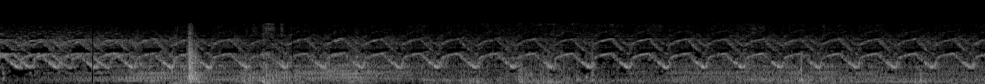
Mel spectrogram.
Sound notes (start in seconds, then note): 0.0 car door opens and closes; 0.3 engine accelerates; 2.4 police car siren; 5.2 engine accelerates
